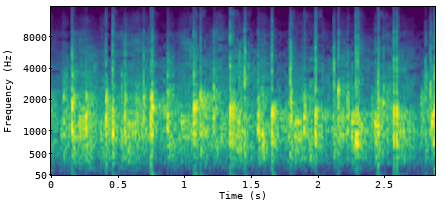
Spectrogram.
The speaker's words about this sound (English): Coming out of their meeting, arm in arm, to a round of applause.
